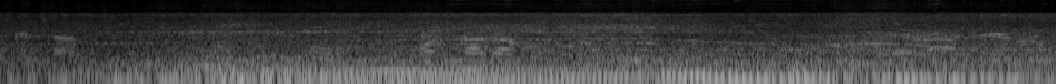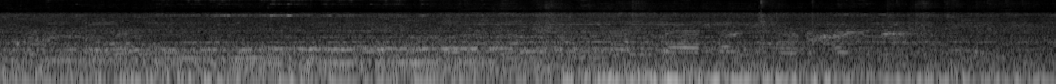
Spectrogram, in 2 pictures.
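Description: A small motor engine rumbles close by.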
